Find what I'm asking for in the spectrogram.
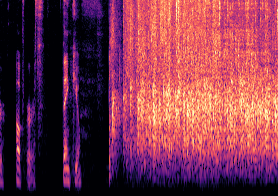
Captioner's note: audience clapping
